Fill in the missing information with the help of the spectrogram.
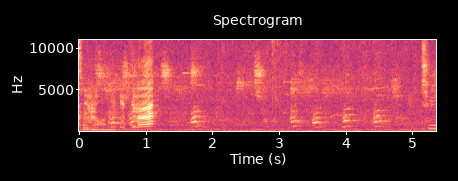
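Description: A myna gives a rasping, rising squawk, then a string of short barking, yelping notes about a second apart, with people talking in the background.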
